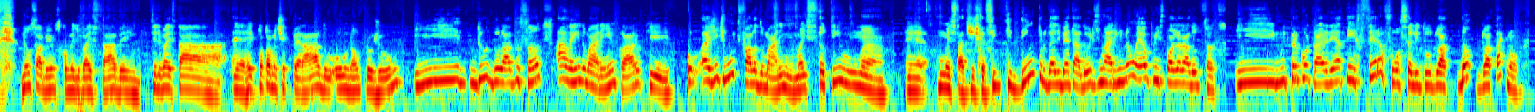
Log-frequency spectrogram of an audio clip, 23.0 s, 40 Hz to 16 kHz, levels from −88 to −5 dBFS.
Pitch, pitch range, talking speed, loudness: 170 Hz, 135-205 Hz, 190 wpm, -19 LUFS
